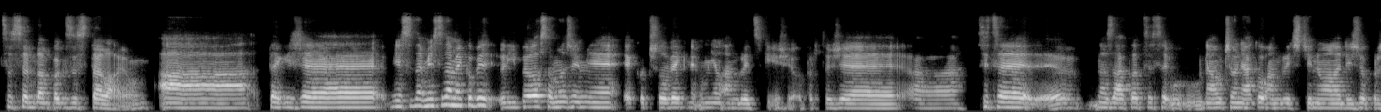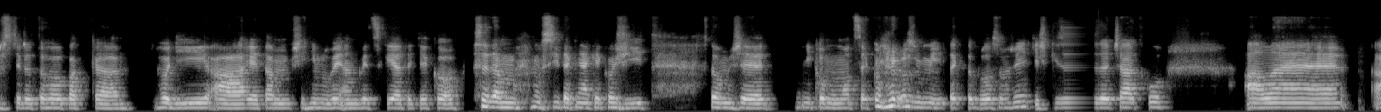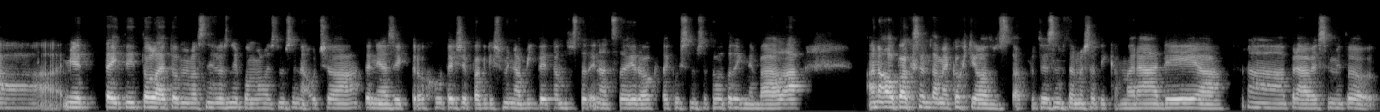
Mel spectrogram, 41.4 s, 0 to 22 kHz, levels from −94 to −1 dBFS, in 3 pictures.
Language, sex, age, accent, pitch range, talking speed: Czech, female, 20-39, native, 155-170 Hz, 185 wpm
